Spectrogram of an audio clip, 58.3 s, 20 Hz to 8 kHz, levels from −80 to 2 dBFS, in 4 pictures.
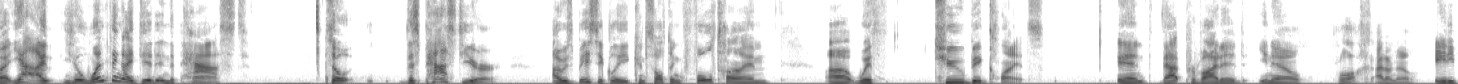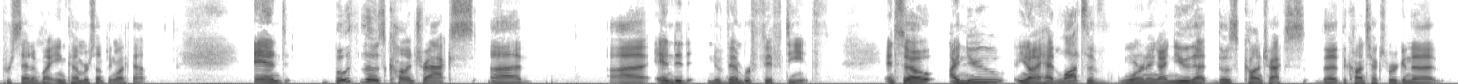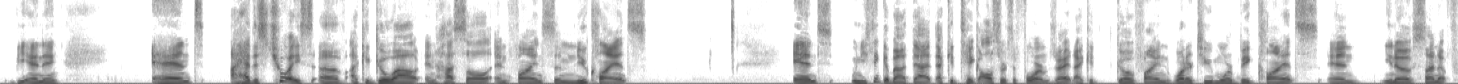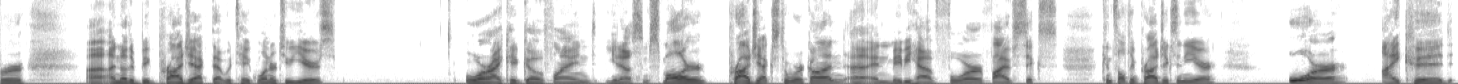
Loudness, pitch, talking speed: -27 LUFS, 145 Hz, 170 wpm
